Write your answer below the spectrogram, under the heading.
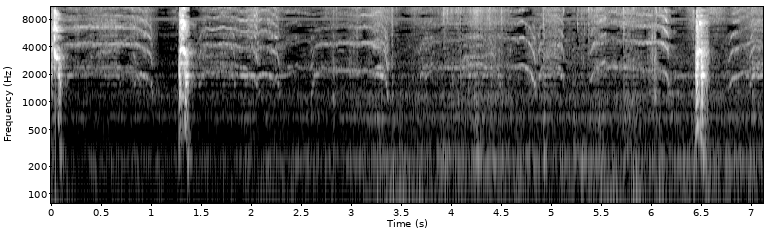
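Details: Peregrine falcons at De Mortel, 30 April 2009, 19:30, giving a steady series of high, strained wailing squeals with rich overtones. Sharp loud knocks come at the start, near 1.3 seconds and at 6.5 seconds.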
